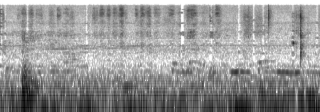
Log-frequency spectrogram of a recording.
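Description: A marker squeaks as it writes on a card.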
